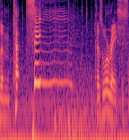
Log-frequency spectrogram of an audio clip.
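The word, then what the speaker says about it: Tseng: By the way you pronounce this guy's name is Tutsing! No, it's probably just Sing or Sang, however you want to pronounce it. The T is probably silent.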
